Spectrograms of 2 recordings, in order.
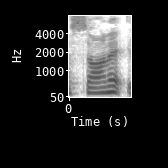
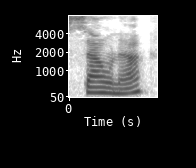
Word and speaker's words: sauna: Okay, so I went to Finland last year and I learned that a sauna is not a sauna. It's pronounced sauna. The Finnish people are very specific. They said, we have one word that you have to pronounce correctly in English and you can't get it right. It's not sauna, it's sauna.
